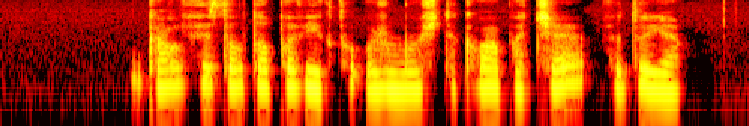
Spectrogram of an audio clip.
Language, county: Lithuanian, Klaipėda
